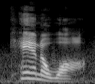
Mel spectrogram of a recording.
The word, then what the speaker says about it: Kanawha: west virginia and kanawha is actually spa is spelled like it looks kanawa not know as it looks uh on the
